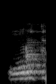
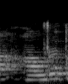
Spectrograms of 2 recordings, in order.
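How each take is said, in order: First: औरत said "orat"; wrong vowel. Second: Said in the usual way. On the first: Shown as a demonstration. Teacher correcting a mistake, औरत as "orat". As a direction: begin औरत on a pure o. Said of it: "नहीं होता". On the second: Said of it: "होता है".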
